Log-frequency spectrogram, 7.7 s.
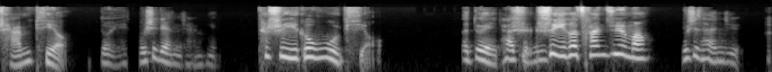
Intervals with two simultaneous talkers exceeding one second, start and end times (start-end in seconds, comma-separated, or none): none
